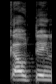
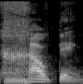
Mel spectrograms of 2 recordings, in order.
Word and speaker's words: Gauteng: You're supposed to pronounce Gauteng like Gauteng.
